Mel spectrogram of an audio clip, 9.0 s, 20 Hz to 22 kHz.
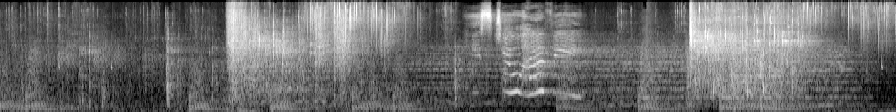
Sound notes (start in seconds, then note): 2.2 bridge Cracking; 6.9 bridge Cracking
